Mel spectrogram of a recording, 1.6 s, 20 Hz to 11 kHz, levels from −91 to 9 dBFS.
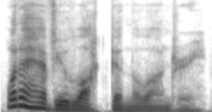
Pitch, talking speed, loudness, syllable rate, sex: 110 Hz, 265 wpm, -18 LUFS, 6.4 syllables/s, male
